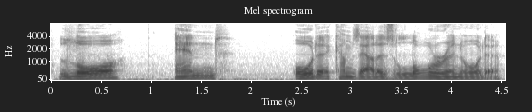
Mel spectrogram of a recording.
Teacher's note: is inserted so for example in my speech I do this Law and Order comes out as lore in order so I stick a r in there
